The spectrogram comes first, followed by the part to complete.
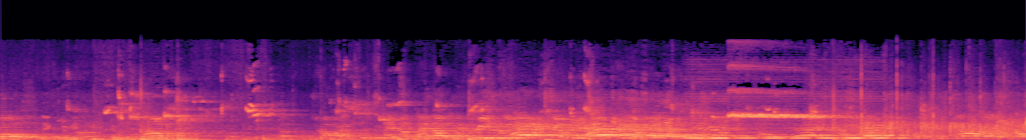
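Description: Basketball game play on a hardwood gym floor: a ball bouncing, sneakers squeaking, and players and spectators calling out, all echoing in a large gym. A steady held tone sounds for about two seconds in the second half.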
